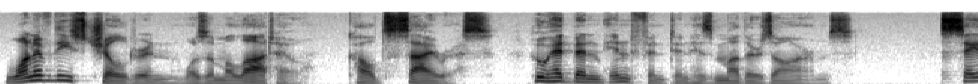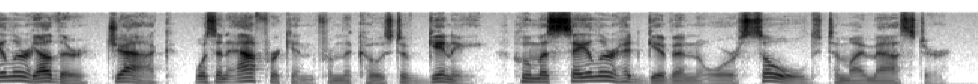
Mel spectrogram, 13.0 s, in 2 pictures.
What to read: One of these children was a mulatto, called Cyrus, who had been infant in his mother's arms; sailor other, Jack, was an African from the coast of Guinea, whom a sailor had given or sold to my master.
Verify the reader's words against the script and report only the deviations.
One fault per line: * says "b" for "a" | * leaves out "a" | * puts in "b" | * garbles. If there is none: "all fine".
all fine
